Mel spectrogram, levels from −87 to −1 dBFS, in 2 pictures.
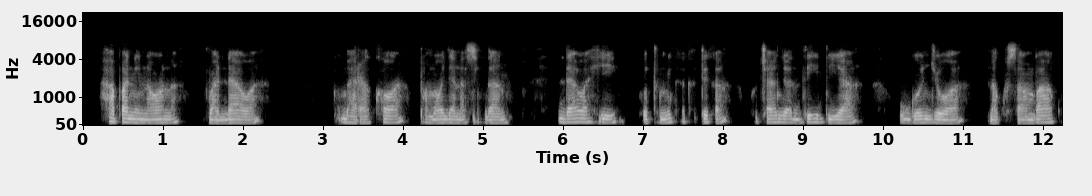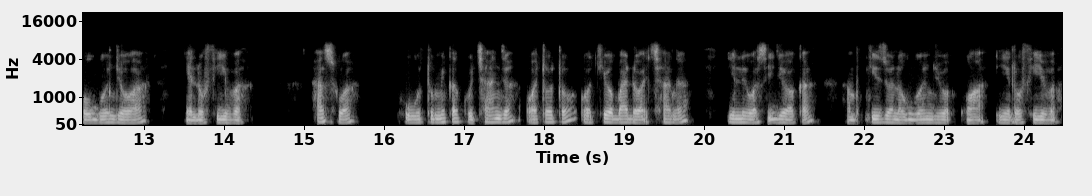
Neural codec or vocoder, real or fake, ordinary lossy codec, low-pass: codec, 16 kHz, 4.8 kbps, FACodec; fake; Opus, 16 kbps; 7.2 kHz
